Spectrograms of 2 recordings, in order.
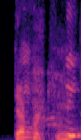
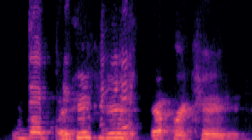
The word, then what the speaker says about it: deprecated: How did you pronounce deprecated? Deprecated. Okay. Yeah. Look at the spelling of the word. I think that's what I see in motion observer. Deprecated. There's no I in that word.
